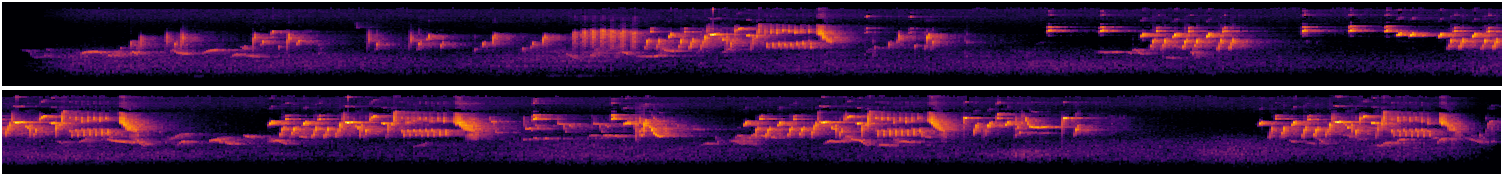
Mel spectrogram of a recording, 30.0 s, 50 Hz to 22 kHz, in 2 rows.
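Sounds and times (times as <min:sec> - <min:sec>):
birds singing ringtone: 0:00.1 - 0:26.3, 0:27.6 - 0:29.9.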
